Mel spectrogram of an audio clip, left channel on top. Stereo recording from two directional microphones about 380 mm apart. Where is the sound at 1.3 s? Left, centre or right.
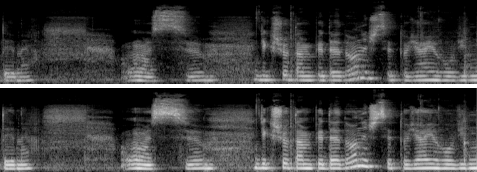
Centre.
